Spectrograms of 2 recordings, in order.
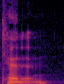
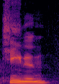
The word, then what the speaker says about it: Kenan: And he said that it's pronounced Kenan. And so I'm going to go with Kenan. So kind of looks like Kenan, but it's K-E-N-A-N. So it's Kenan.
